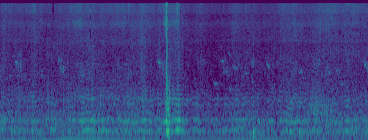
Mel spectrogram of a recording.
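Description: Bees buzz steadily around a hive, a dense droning hum with a few sharp knocks and clicks partway through.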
